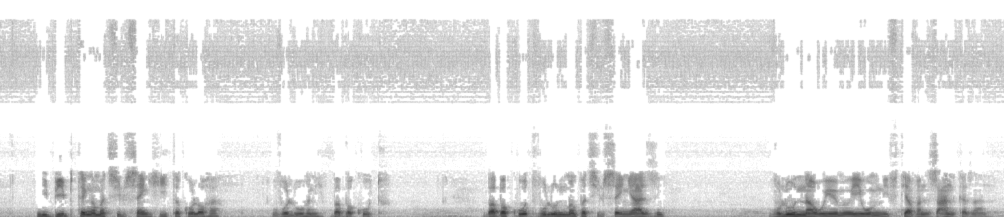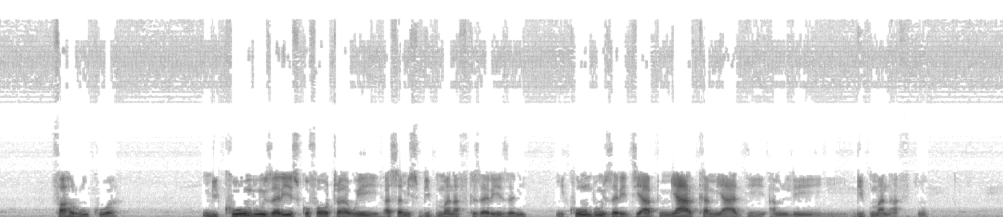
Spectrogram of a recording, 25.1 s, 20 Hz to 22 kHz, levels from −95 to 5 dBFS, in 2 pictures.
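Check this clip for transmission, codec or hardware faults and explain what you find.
Nothing turned up here: the speech runs along steadily with no transmission, codec or hardware trouble to point at.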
